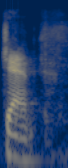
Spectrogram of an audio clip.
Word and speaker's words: Jan: thank you very much is your name pronounced yawn yeah it's yawn but you can call me Jen no I'll try to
